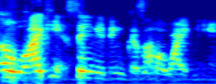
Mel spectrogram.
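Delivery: sulky, huffy, put-upon, flouncing tone. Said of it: "I'm not, like, trying to mock".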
